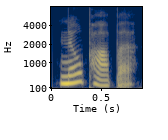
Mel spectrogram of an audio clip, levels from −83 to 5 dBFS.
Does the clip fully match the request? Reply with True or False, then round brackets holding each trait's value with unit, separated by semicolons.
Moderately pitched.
False (250 Hz)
